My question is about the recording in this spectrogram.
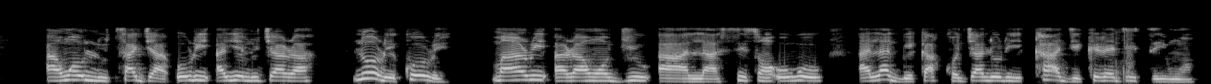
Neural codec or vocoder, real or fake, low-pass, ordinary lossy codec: none; real; 5.4 kHz; Opus, 64 kbps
